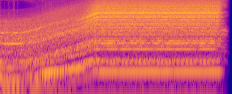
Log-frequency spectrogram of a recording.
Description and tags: Created with Granulab from a vocal sound. Less pusling added random panning. Lower frequency rising pitch.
